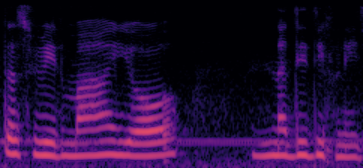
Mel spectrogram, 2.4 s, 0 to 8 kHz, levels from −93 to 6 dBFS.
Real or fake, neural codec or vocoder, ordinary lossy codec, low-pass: real; none; none; 7.2 kHz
